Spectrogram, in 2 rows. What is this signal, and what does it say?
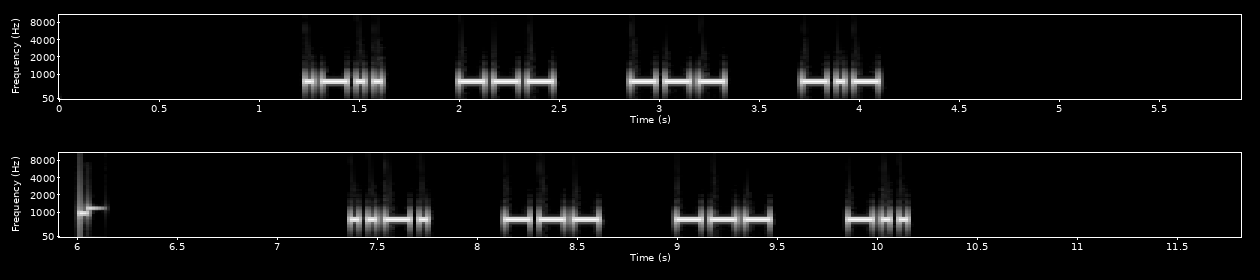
Morse code, heard as a keyed tone, about 28 wpm, spaced as for 16 wpm, 700 Hz. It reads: LOOK FOOD
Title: 3x Character Spacing - Top 300 Words - 28wpm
